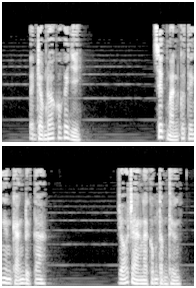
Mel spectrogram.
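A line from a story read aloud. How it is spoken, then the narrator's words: Soft question. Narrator (Vietnamese): Thanh khẽ hỏi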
